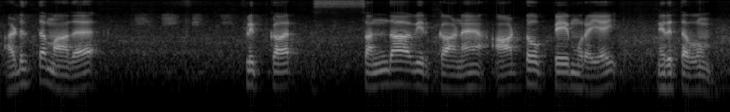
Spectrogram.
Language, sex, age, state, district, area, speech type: Tamil, male, 45-60, Tamil Nadu, Mayiladuthurai, rural, read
